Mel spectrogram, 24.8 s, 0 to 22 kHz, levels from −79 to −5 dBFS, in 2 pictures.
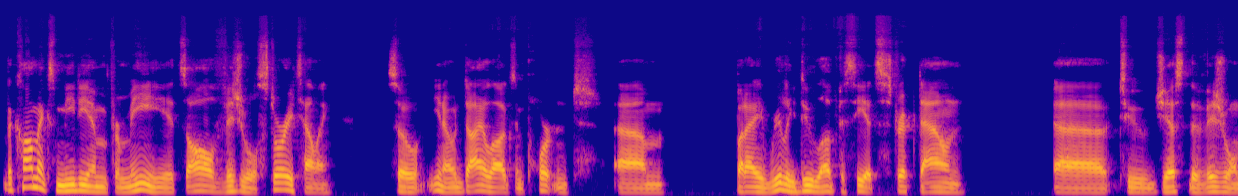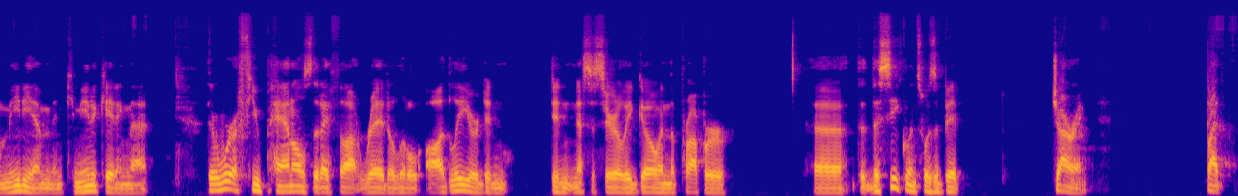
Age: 30-49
